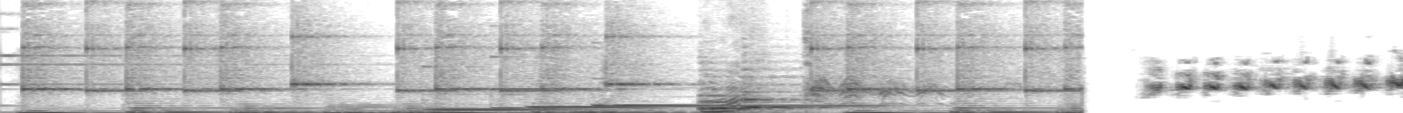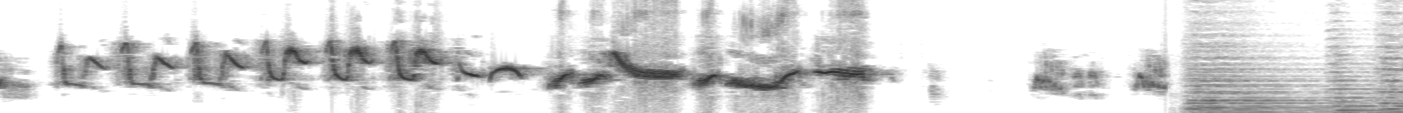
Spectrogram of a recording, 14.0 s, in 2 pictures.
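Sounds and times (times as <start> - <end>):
songbird singing: 5.7 - 12.9.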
